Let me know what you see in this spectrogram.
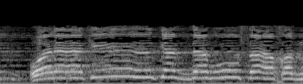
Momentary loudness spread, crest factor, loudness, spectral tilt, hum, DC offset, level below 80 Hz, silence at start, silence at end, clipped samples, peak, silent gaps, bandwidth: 5 LU; 14 dB; -19 LUFS; -4 dB/octave; none; 2%; -52 dBFS; 0 s; 0 s; under 0.1%; -6 dBFS; none; 6.6 kHz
